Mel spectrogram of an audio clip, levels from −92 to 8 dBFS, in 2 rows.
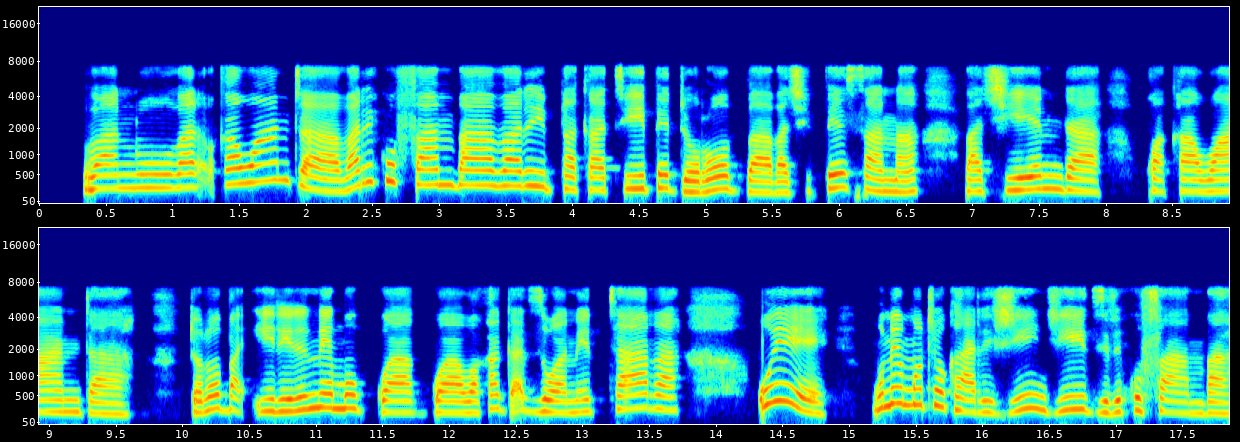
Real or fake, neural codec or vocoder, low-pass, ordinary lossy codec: fake; codec, 16 kHz, 6 kbps, DAC; 7.2 kHz; Opus, 64 kbps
